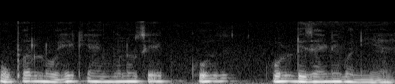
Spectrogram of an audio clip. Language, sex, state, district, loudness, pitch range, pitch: Hindi, male, Bihar, Kishanganj, -14 LUFS, 120-135 Hz, 130 Hz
